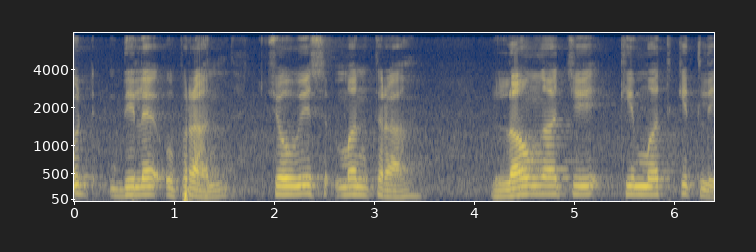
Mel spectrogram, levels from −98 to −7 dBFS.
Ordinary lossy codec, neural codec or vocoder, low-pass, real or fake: none; none; 7.2 kHz; real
